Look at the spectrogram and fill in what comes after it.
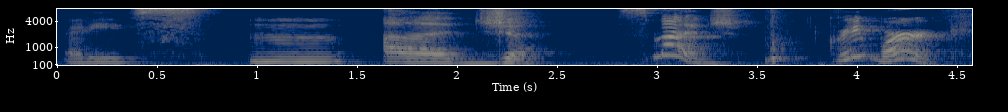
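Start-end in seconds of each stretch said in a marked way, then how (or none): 0.4-2.3 g-r-ate said sound by sound, slowly, each sound apart; chopped into sounds. Shown as a demonstration. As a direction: break g-r-ate into its separate sounds for the class. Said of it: "I'm going to chop it out loud".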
